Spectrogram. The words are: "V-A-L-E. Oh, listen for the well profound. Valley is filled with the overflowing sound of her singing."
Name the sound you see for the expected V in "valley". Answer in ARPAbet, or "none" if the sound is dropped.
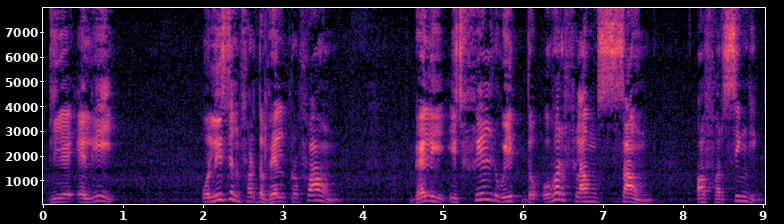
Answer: B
